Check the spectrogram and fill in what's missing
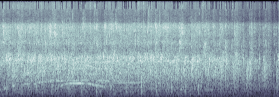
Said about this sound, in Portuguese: Então, uma salva de palmas a ele.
